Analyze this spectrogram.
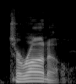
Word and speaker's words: Toronto: Toronto. No second T. Toronto.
